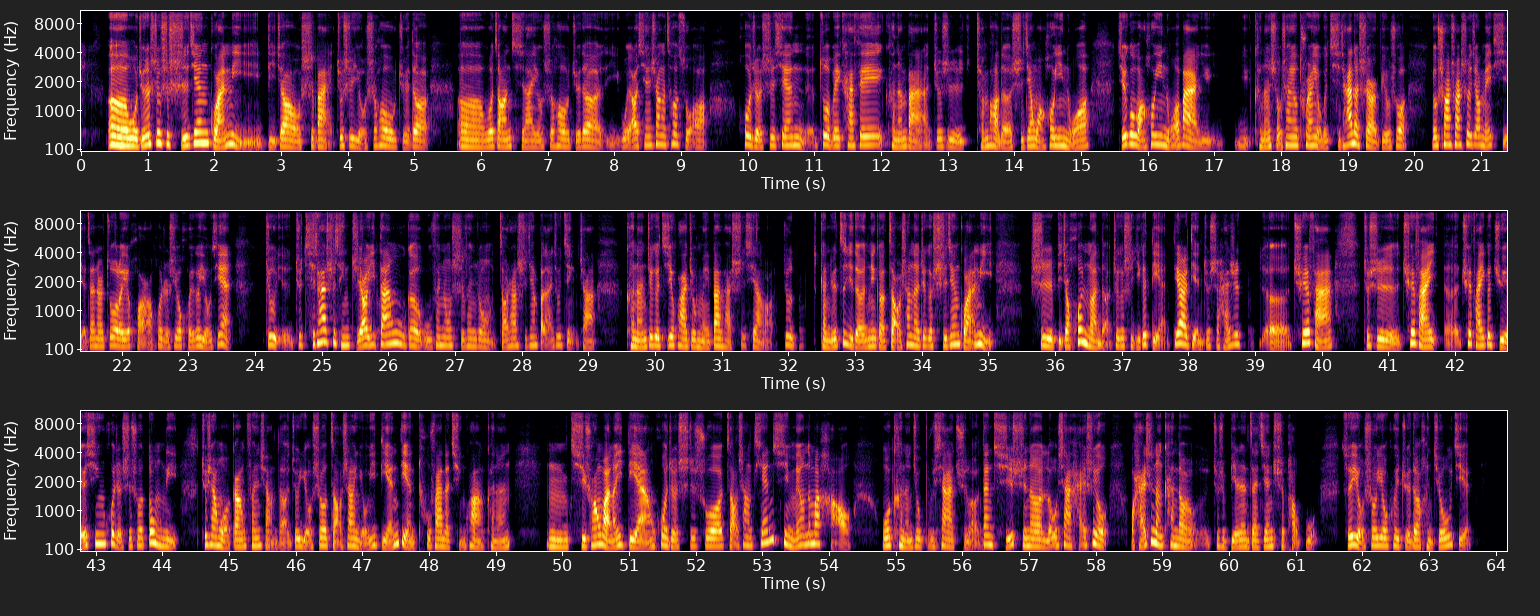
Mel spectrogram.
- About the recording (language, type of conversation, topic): Chinese, advice, 为什么早起并坚持晨间习惯对我来说这么困难？
- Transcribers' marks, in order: none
